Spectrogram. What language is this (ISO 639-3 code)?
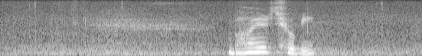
ben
